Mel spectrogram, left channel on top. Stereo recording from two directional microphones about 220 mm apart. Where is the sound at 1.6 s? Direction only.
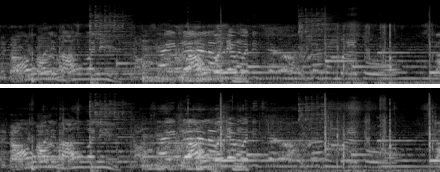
15° right (ahead or behind).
